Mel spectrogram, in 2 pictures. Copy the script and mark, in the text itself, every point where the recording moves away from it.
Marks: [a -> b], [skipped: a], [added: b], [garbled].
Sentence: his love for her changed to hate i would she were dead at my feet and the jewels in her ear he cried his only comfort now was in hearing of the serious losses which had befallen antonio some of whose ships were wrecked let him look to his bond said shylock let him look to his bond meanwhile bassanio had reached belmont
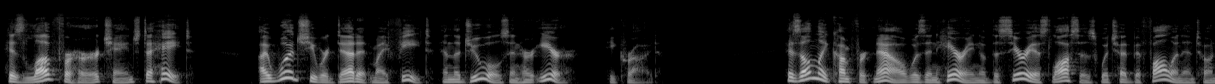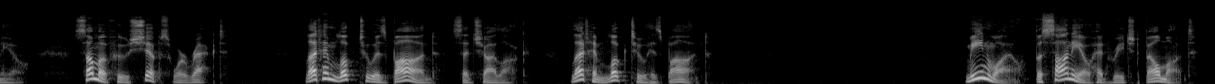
his love for her changed to hate i would she were dead at my feet and the jewels in her ear he cried his only comfort now was in hearing of the serious losses which had befallen antonio some of whose ships were wrecked let him look to his bond said shylock let him look to his bond meanwhile bassanio had reached belmont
